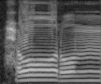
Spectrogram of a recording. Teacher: Asalnya hurun bertemu dengan mim, tanwinnya masuk kepada huruf mim dan diganti bunyinya menjadi bunyi mim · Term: idgham bi gunnah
